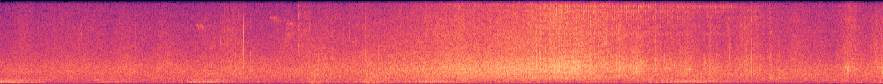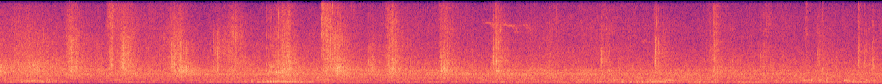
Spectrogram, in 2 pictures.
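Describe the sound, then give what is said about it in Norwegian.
A pigeon coos repeatedly in low, soft, throaty phrases spaced a few seconds apart, over a steady background hiss with a swell of rushing noise and scattered faint clicks, as it walks among people getting off the Skien train, about a meter from their feet. “det plutselig en due som bare, da kom alle menneskene av Skienstoget”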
